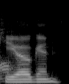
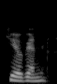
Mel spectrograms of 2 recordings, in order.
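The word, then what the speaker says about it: Barry Keoghan: Uh is it pronounced Barry Kogan? Yeah, he was just phenomenal. Barry Kogan. Kogan.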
